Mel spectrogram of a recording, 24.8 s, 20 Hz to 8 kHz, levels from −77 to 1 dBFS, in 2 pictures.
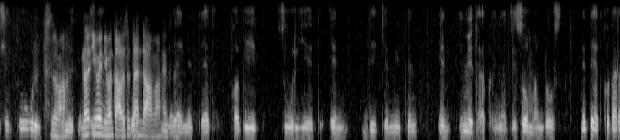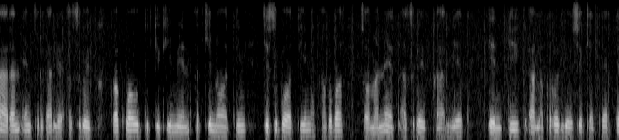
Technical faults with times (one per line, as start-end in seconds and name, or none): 0.00-24.79 AMR wideband (HD Voice) codec
1.20-1.65 speech suppressed in double talk
2.03-2.73 speech suppressed in double talk
3.00-3.50 speech suppressed in double talk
